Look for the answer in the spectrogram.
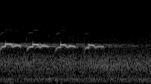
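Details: Red knot at the greenhouse area of Bergerden, Netherlands, giving four quick, soft whistled notes in about a second, flat and slightly husky, with no other sounds.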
